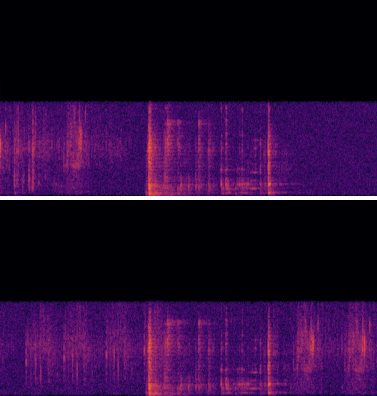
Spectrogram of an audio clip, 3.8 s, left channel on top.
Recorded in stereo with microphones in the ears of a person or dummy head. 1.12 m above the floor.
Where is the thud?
Centre (ahead or behind), 0.5 m.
